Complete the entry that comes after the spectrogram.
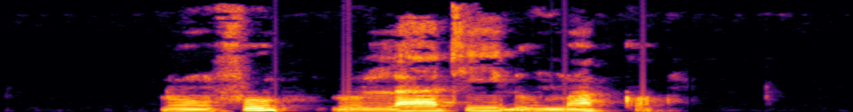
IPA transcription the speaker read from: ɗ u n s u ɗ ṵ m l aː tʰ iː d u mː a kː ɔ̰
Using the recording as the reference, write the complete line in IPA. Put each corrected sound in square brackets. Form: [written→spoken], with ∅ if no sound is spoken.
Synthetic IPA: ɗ u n [s→f] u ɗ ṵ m l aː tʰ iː [d→ɗ] u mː a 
